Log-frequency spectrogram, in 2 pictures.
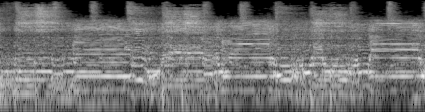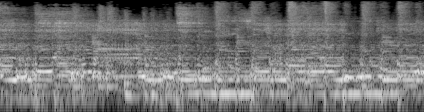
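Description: Live rock band playing, with electric guitar lines to the fore over bass guitar and drums.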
